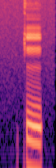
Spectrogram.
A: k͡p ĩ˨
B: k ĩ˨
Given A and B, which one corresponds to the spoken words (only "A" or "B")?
B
